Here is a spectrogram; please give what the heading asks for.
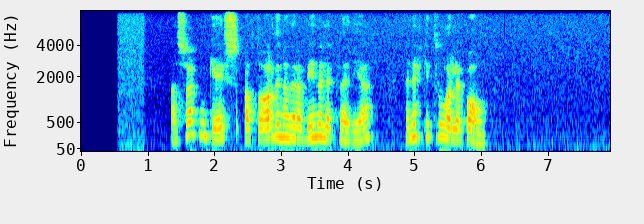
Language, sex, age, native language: Icelandic, female, 60-69, Icelandic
